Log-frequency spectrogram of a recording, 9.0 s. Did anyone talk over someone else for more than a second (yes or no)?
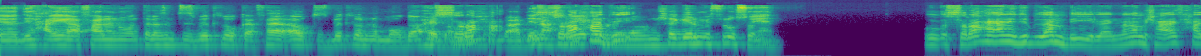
yes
